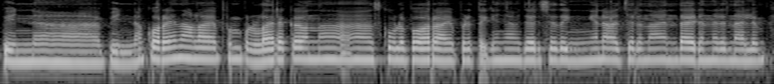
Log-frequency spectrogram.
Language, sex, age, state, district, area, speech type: Malayalam, female, 45-60, Kerala, Thiruvananthapuram, rural, spontaneous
